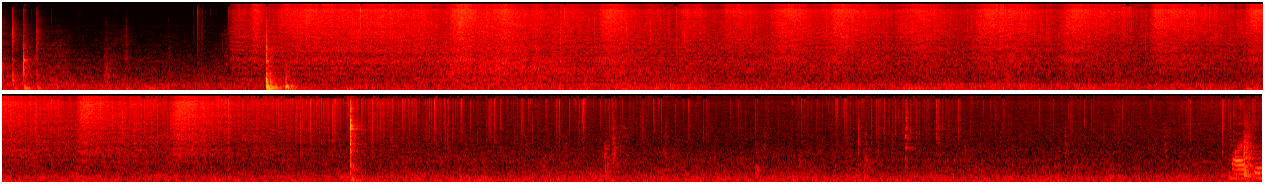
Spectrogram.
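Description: Dosa batter sizzles in an oiled cast iron pan, a loud sudden hiss breaking in after a quiet start and then settling into a steady, crackling fry with scattered scraping clicks.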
